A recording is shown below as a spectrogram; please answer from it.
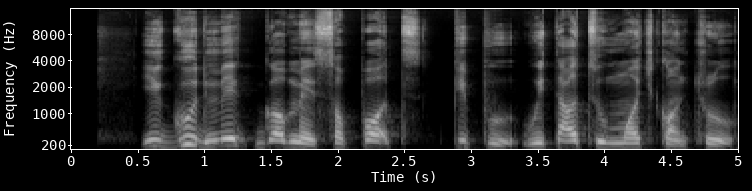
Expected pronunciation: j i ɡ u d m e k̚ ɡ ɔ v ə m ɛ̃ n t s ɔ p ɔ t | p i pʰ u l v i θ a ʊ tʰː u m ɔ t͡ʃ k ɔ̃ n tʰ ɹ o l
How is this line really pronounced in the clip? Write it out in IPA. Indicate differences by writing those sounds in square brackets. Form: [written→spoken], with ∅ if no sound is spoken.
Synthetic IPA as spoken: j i ɡ u d m e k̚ ɡ ɔ v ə m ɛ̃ n t s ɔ p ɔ t | p i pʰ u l [v→w] i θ a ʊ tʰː u m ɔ t͡ʃ k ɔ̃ n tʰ ɹ o l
